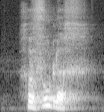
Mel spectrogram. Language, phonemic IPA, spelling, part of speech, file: Dutch, /ɣəˈvuləx/, gevoelig, adjective, Nl-gevoelig.ogg
- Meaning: 1. sensitive 2. prone, predisposed, inclined (to usually undesirable quality)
